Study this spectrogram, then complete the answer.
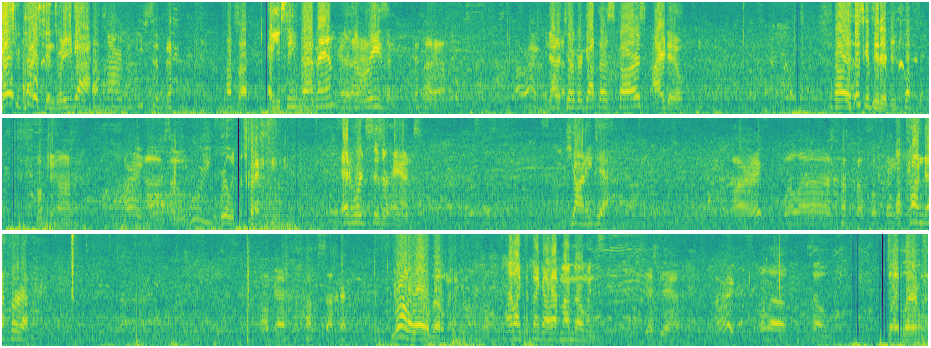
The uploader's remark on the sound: This interview was recorded at Planet Comicon 2021 in Kansas City, MO.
